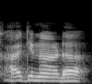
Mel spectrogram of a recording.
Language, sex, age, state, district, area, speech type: Telugu, male, 45-60, Andhra Pradesh, Nellore, urban, spontaneous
